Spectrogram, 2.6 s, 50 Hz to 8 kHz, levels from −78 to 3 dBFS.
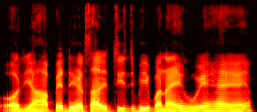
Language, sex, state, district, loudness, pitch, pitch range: Hindi, male, Jharkhand, Garhwa, -13 LUFS, 155 Hz, 145-165 Hz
